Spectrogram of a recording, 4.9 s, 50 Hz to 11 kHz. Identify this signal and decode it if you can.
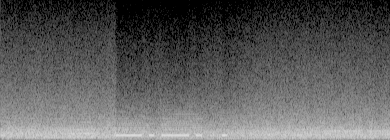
Morse code, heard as a keyed tone, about 15 wpm, 450 Hz, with radio static and a narrow filter. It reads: CE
